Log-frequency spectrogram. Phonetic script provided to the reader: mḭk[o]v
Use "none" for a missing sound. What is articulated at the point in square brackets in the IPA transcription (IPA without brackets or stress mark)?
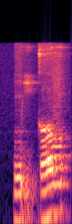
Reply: o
